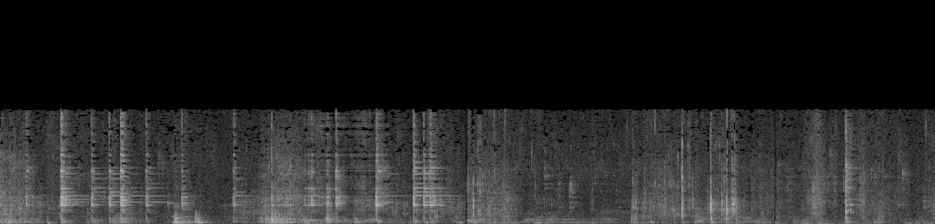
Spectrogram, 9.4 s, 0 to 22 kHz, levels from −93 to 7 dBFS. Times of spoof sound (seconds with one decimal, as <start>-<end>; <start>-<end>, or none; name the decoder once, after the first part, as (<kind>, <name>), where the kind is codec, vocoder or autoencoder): 3.2-3.9 (codec, HILCodec)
